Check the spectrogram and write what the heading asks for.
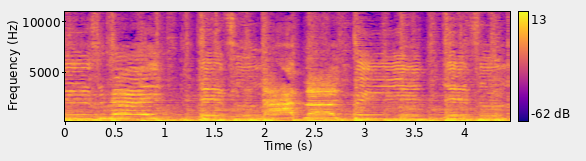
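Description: Acoustic guitars strummed and picked together in a steady rhythm, with a voice singing along.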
